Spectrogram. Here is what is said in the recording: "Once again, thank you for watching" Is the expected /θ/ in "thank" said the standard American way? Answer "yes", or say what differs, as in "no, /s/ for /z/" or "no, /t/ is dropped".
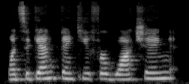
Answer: yes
